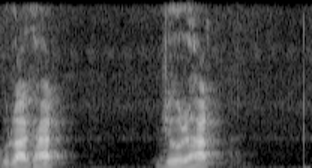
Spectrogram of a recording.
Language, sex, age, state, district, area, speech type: Assamese, male, 60+, Assam, Sivasagar, rural, spontaneous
